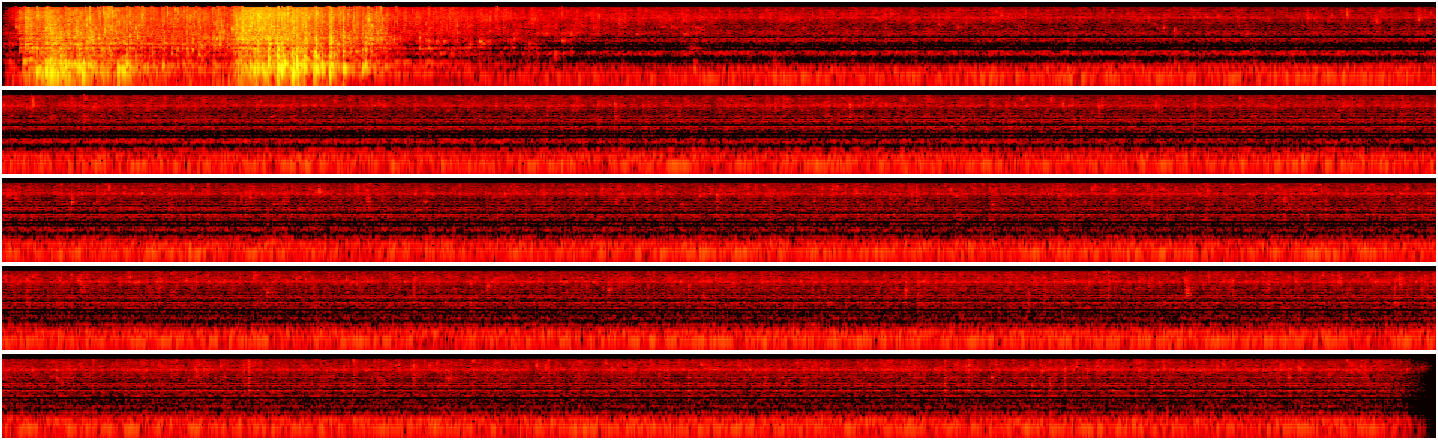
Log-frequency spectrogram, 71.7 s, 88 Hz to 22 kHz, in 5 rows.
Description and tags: This is a normal flush from a Mariott hotel in Mooresville, North Carolina, United States. I used an Audio-Technica AT-822 single-point stereo mic and a Zoom h4 to capture it.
